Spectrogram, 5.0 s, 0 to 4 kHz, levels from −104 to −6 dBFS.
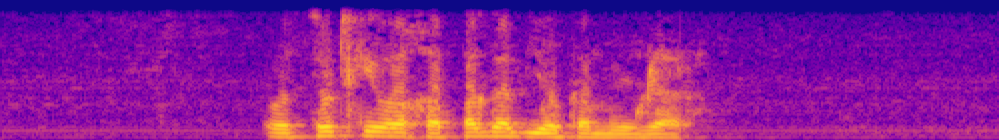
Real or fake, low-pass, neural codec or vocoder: real; 3.6 kHz; none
